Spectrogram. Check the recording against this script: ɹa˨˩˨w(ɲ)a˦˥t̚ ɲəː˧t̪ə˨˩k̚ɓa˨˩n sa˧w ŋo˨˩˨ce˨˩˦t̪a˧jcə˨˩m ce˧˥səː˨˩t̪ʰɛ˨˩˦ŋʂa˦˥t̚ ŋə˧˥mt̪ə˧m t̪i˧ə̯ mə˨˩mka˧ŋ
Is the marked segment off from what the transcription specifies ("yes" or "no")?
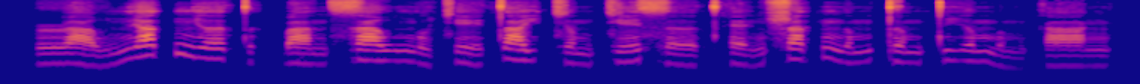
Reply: no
